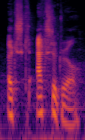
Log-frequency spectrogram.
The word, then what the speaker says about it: Excadrill: Excadrill.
